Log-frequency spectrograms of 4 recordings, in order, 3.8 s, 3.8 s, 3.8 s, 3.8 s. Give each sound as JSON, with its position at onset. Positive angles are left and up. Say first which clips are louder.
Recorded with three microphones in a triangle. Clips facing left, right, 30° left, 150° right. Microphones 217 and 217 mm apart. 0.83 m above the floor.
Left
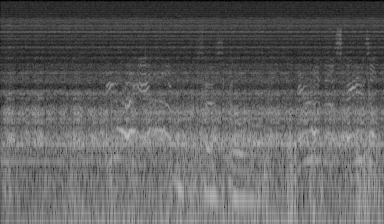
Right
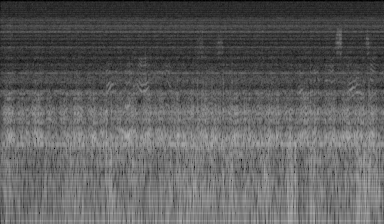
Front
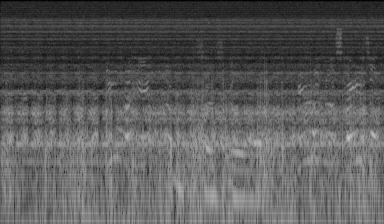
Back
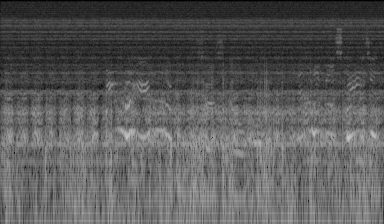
{"t": 1.1, "sound": "a woman speaking", "louder": "left 5 dB, back 2 dB", "azimuth_deg": 75}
